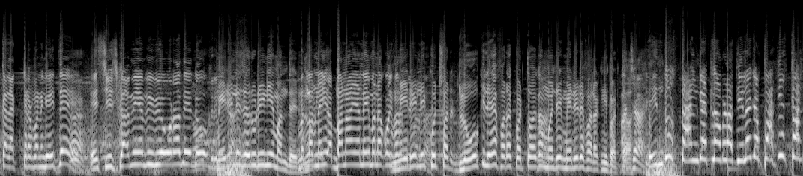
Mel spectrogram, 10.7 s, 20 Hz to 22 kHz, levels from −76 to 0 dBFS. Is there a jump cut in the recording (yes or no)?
yes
